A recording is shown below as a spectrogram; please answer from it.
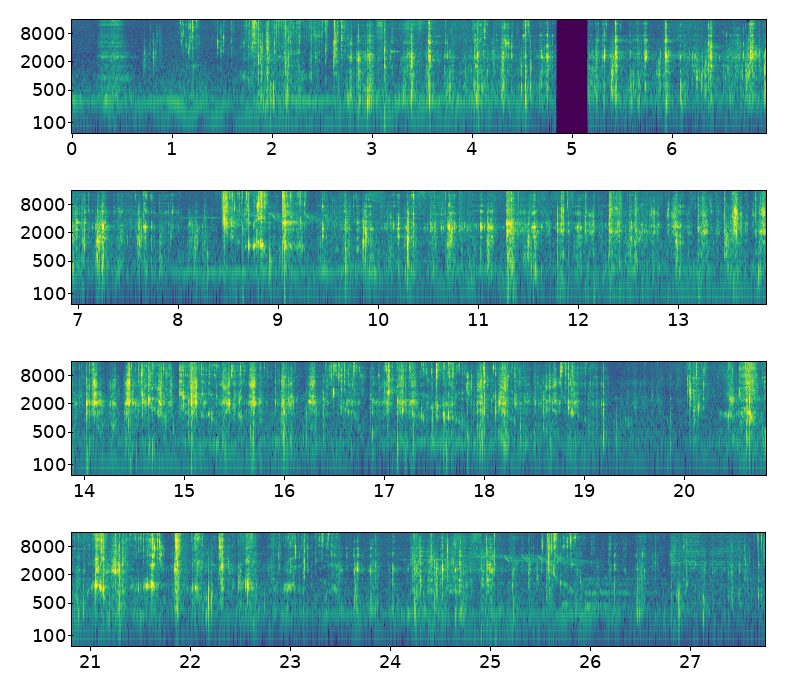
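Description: Close-miked biting and chewing of crispy breaded fried chicken dipped in creamy sauce: dense, irregular crunching and crackling with wet mouth sounds. The sound drops out briefly about five seconds in.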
